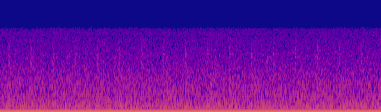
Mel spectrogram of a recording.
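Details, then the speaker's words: Homemade Stirling engine running on methylated spirits once warmed, slow, with a slightly wobbly handmade wooden flywheel: a light, regular tick with each turn; runs smoothly otherwise, tick source unclear. "there's a slight noise to it slight ticking I don't know if you can hear"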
